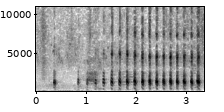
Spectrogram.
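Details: A partridge gives a steadily accelerating run of loud, evenly spaced chuck notes, about three per second and building in strength after a few hesitant opening calls.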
